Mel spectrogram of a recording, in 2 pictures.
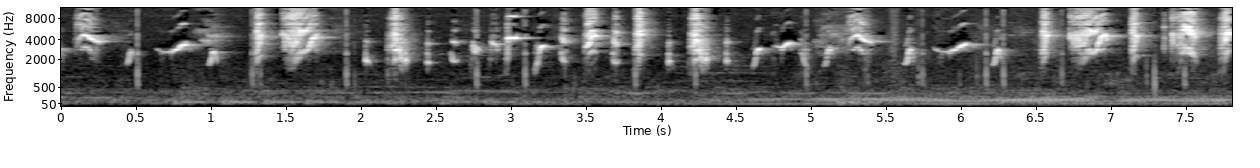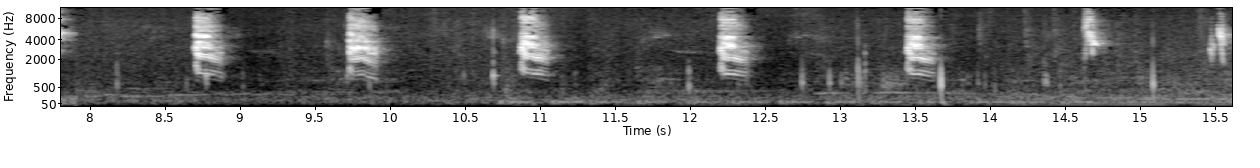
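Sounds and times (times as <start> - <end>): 
long-tailed shrike giving loud rasping squawks in morning song: 0.0 - 7.9, 9.7 - 10.0, 10.8 - 11.2, 12.2 - 12.6, 13.4 - 13.8.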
